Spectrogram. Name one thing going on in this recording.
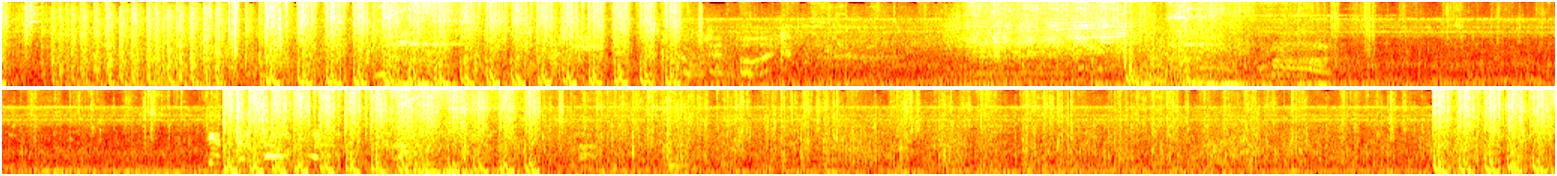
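Rapid gunfire bursts loudly in quick volleys.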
